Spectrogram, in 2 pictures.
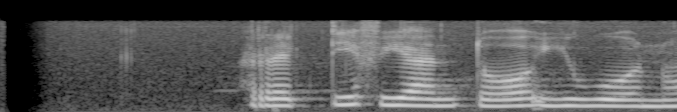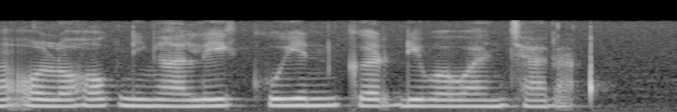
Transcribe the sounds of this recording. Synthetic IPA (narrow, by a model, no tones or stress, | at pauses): rɛk̚t̪ifiant̪ɔjuwɔnɔʔɔlɔɦɔk̚niŋalikʰuinkɨrdiwawaɲt͡ʃaɾa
